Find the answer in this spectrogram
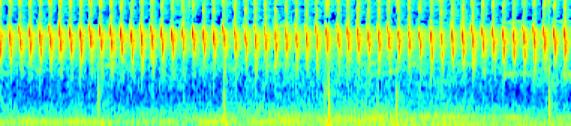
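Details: Bar-winged prinia giving a rapid, steady run of high, sharp chipping notes, about eight each second, with a few faint low knocks behind; the recording is used as a lure to provoke rival birds into answering.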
